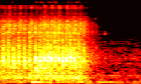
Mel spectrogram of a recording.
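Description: A sewing machine runs steadily for under a second, stitching piping onto a blue blouse, with a rapid, even mechanical chatter that cuts off abruptly and leaves faint room noise.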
